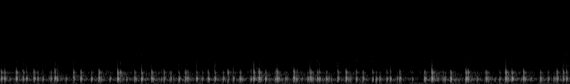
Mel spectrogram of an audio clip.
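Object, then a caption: Hardcover book. A solid black hardcover book is tapped rapidly and steadily with fingertips and nails for about six seconds. Each tap is a short, dull, muted knock centered in the low-mid range, with almost no bright content and no ring. The taps run together into a continuous, even patter.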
